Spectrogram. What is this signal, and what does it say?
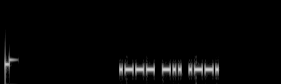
Morse code, heard as a keyed tone, about 46 wpm, 700 Hz. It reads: JDP
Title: USA Call Sign Postfixes - 3 Letters 45wpm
